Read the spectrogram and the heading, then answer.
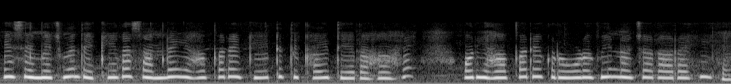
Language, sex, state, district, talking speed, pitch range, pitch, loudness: Hindi, female, Rajasthan, Jaipur, 190 wpm, 305-345 Hz, 320 Hz, -14 LUFS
